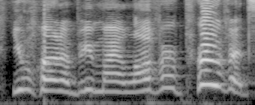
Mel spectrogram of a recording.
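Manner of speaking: fast, then a big loud shout on "Prove it!"; hammed-up dare, yelling it at him; mock seductive demand belted out; demanding challenge. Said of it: "that one Team Fortress two animation".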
